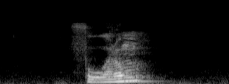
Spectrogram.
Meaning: 1. forum 2. legal venue, territorially competent jurisdiction
- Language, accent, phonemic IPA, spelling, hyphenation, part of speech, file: German, Austria, /ˈfoːʁʊm/, Forum, Fo‧rum, noun, De-at-Forum.ogg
